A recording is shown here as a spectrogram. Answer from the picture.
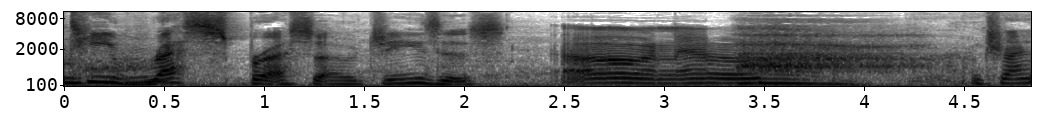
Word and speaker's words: T-Rexpresso: T-Rexpresso. It's pronounced T-Respresso.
